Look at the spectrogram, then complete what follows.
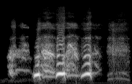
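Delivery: loud, high laugh; big laugh. Real, not acted. Laughs at own tease.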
